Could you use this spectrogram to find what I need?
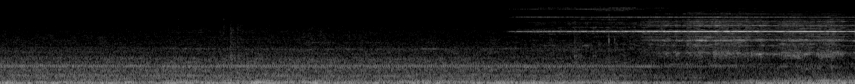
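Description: A passenger train runs on its rails near Freilassing with a steady, continuous low rumble; about midway, thin high wheel squeals rise above it and the whole sound grows slightly louder.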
